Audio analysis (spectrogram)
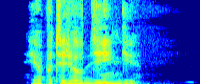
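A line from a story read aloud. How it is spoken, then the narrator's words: Very quiet. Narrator (Russian): сказал он тихо-тихо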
